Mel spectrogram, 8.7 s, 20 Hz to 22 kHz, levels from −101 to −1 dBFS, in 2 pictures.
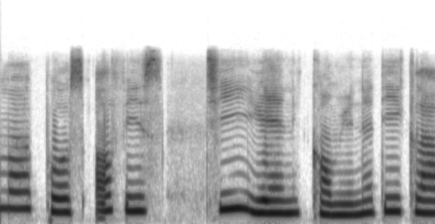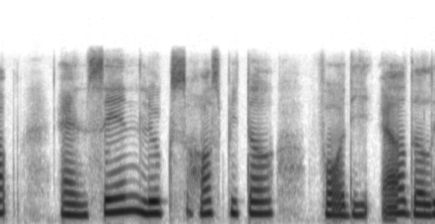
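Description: Speech clip with a brief comfort noise in place of the background between 1.83 and 2.05 s. For about 220 ms, the quiet background, sitting about 53 dB below the loudest speech, is replaced by a flat, featureless hiss that shifts the background level by about 6 dB. This is likely Opus discontinuous transmission, where the receiver synthesises noise during a pause. Unlike a noise gate, the gap is filled rather than silent. Unlike packet-loss concealment, it does not smear the preceding sound. The call path limits the audio to roughly 8 kHz throughout.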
